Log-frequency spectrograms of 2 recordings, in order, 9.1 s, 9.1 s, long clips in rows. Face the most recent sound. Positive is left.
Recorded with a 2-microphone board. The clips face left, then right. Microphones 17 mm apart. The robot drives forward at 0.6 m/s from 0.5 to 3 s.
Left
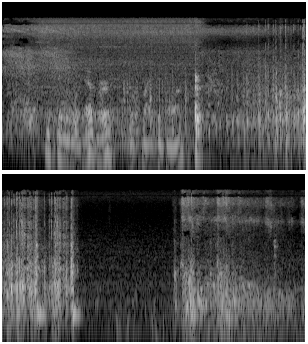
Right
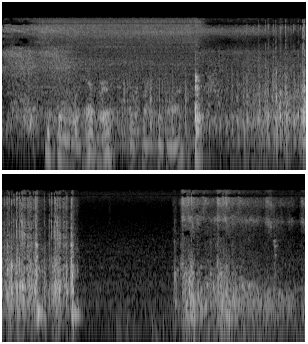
turn(degrees=0)  # may be behind; listen again after turning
